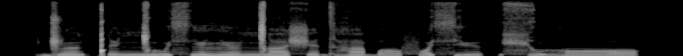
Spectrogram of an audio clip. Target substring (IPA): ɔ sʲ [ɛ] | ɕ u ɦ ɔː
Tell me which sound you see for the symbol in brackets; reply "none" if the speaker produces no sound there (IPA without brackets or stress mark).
ɘ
